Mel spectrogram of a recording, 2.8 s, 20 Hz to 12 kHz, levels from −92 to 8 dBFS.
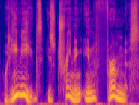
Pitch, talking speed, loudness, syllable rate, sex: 180 Hz, 150 wpm, -16 LUFS, 3.5 syllables/s, male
